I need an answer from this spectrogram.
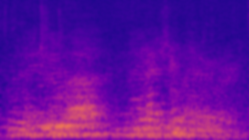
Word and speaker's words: medullary: Medulla and medullary. Medulla medullary.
